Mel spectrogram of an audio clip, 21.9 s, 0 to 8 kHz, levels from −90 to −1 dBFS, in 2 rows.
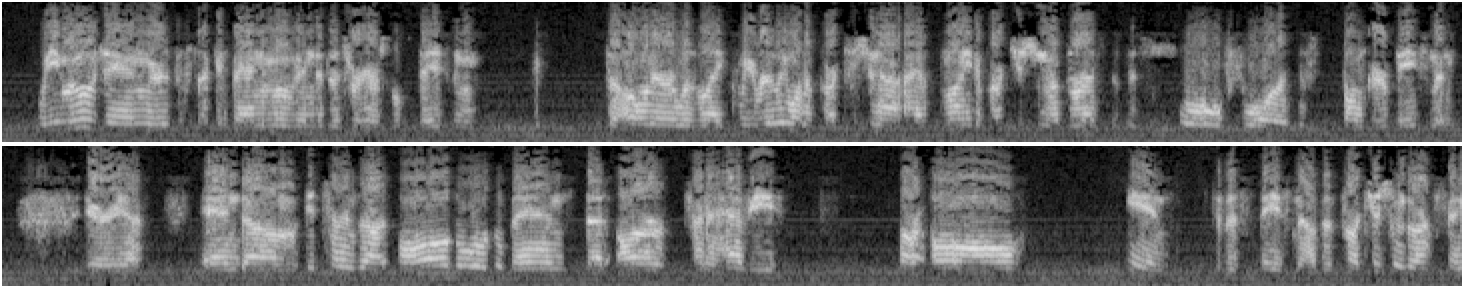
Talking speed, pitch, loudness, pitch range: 175 wpm, 130 Hz, -19 LUFS, 125-140 Hz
